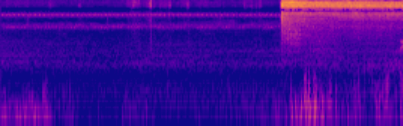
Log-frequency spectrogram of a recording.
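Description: A sharp steady hiss comes in suddenly over low handling thumps: air escaping past a thorn stuck in the tire.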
